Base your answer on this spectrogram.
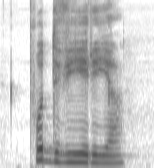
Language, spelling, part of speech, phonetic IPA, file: Ukrainian, подвір'я, noun, [pɔdʲˈʋʲirjɐ], Uk-подвір'я.ogg
- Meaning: 1. yard (enclosed area) 2. farmstead (an individual farm together with the house and other buildings on it)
